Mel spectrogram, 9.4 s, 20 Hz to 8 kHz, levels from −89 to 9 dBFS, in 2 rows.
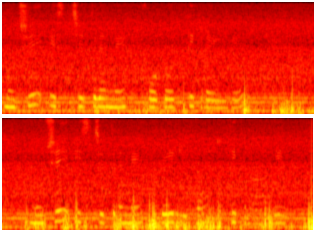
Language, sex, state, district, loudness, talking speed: Hindi, female, Madhya Pradesh, Dhar, -23 LUFS, 105 wpm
